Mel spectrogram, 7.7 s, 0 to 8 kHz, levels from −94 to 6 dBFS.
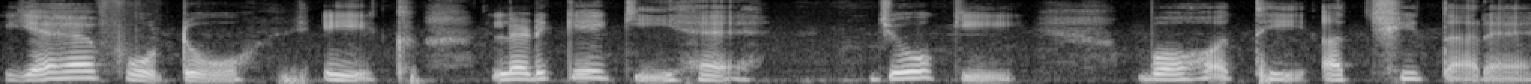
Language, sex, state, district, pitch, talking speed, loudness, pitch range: Hindi, female, Rajasthan, Bikaner, 190 Hz, 100 wpm, -17 LUFS, 170-215 Hz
